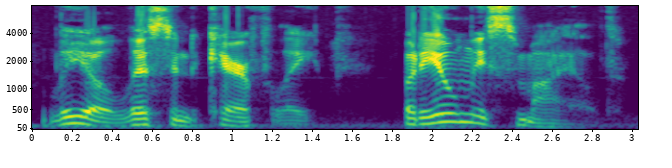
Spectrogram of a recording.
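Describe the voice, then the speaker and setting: A man's voice: mid-range voice, wildly swooping pitch, normal speed, fairly bright tone, slightly rough, no echo. A man reads a children's story aloud as a storyteller, in narrated prose.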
